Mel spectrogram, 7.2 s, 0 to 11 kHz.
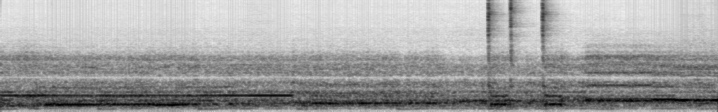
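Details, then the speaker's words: Ten-Tec Paragon 2 radio on WWV 15 MHz, volume turned down: low hum under steady tones that jump in small pitch steps (about 100 Hz), suspected synthesizer/PLL noise or audio ground loop, cause unclear. "I turn the volume down, you could hear it still stepping in 10 kilohertz, or I'm sorry, probably like 100 hertz here."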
